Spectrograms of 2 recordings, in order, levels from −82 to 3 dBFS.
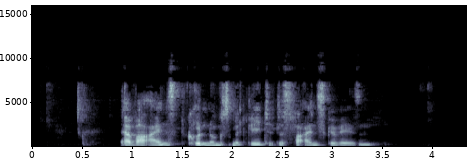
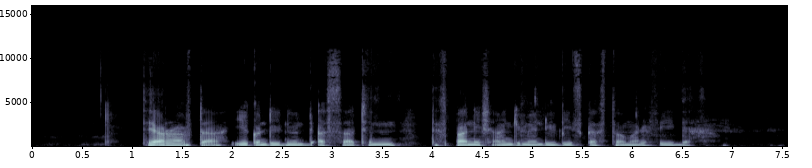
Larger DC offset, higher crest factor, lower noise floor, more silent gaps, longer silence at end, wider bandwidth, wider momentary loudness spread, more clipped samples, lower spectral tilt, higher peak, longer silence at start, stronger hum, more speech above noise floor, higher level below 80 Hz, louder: neither; about the same, 22 dB vs 22 dB; second, -65 dBFS vs -73 dBFS; neither; first, 0.95 s vs 0.6 s; second, 9.6 kHz vs 11 kHz; first, 22 LU vs 11 LU; neither; second, -3.5 dB/octave vs -8 dB/octave; first, -2 dBFS vs -6 dBFS; second, 0.45 s vs 0.75 s; neither; about the same, 44 dB vs 47 dB; second, -72 dBFS vs -50 dBFS; first, -21 LUFS vs -27 LUFS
